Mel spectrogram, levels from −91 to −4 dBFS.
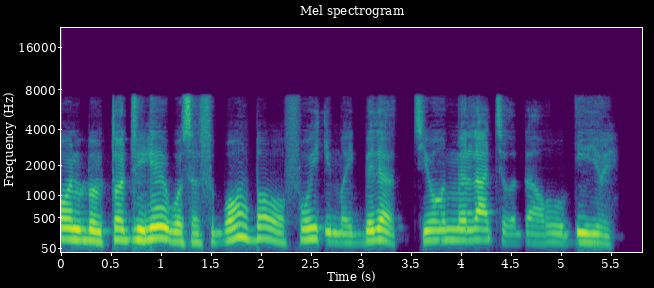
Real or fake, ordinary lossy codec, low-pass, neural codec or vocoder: fake; none; 7.2 kHz; codec, 16 kHz, 0.5 kbps, X-Codec, HuBERT features, trained on balanced general audio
